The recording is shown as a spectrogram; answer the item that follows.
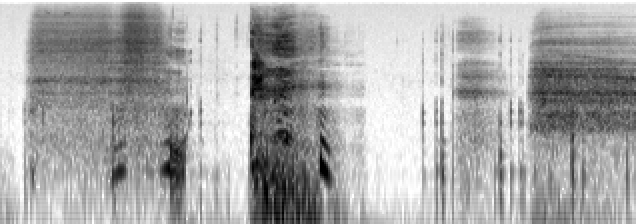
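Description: A person coughs and chokes while breathing in: several harsh, breathy bursts of uneven length, with the loudest and roughest one near the middle, separated by brief pauses.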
